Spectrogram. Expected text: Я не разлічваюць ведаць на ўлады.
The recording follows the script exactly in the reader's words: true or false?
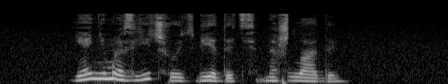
true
